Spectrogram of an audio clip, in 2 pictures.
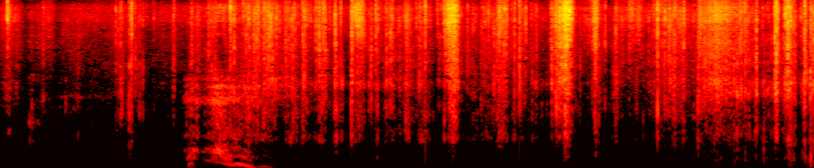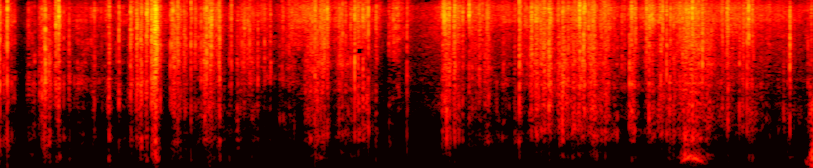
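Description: Instant oatmeal packets crinkling and tearing as they are ripped open and emptied into a collapsible bowl: an irregular run of sharp rustles and crackles.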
